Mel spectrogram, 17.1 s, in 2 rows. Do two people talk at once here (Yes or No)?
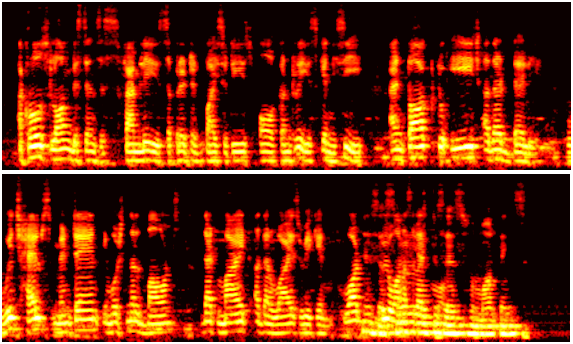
Yes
